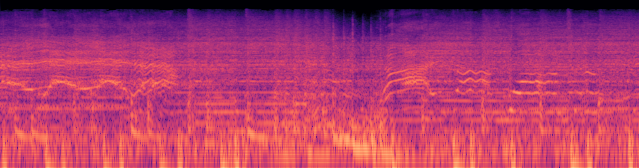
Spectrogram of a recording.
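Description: Live rock band playing: electric guitars, bass and a steady kick drum, with a male lead singer belting long, wavering wordless notes in the first two seconds and again from about four seconds in.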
